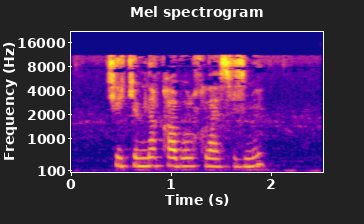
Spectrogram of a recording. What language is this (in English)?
Uzbek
